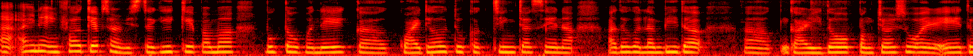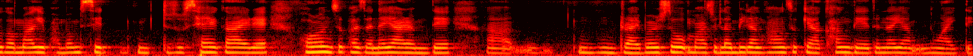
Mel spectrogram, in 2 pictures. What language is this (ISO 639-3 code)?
mni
